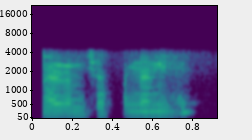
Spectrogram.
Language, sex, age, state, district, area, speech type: Telugu, male, 45-60, Andhra Pradesh, Kakinada, rural, conversation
